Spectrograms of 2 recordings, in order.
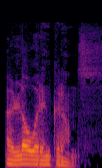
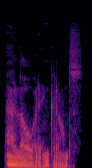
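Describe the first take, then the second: First: Said in the usual way. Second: Soft echo. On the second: Shown as a demonstration. Preacher echoing his answer to the congregation, softly. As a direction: repeat it much softer, almost to yourself.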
